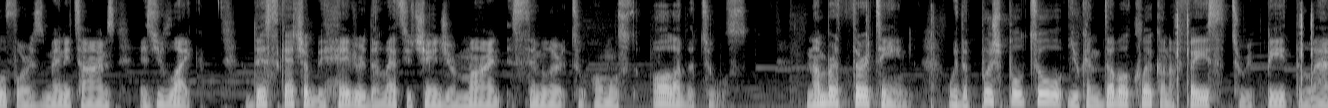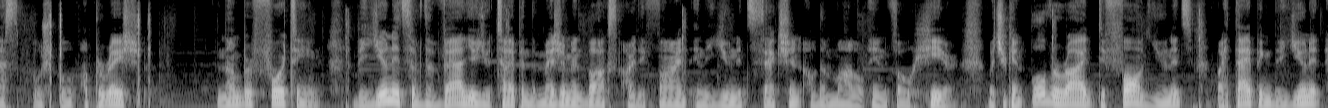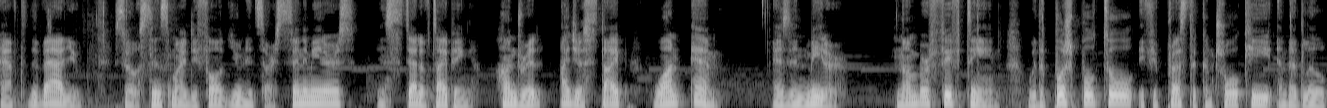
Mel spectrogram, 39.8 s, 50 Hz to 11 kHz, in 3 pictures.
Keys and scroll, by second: 0.4 Return, 1.8 KP_2, 2.8 KP_0, 3.7 Return, 30.7-33.6 typing, 34.4 Return.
